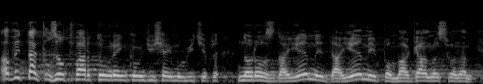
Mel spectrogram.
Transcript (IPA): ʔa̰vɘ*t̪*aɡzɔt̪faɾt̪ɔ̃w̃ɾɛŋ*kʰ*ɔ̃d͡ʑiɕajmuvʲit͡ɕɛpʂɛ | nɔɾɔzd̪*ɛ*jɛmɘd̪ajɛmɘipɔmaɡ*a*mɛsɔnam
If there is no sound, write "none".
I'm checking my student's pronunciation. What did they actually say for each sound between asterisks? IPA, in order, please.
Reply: t̪, k, a, a

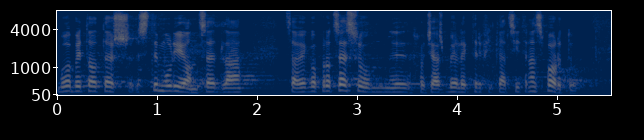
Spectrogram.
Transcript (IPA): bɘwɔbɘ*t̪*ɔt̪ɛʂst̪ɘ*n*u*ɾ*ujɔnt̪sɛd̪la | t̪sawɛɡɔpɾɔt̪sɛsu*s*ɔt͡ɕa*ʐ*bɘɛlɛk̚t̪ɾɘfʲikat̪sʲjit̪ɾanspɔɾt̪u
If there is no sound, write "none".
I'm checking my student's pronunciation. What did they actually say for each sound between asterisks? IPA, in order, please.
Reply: t̪, m, l, x, ʐ

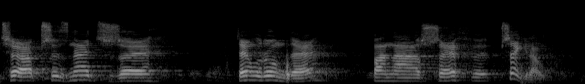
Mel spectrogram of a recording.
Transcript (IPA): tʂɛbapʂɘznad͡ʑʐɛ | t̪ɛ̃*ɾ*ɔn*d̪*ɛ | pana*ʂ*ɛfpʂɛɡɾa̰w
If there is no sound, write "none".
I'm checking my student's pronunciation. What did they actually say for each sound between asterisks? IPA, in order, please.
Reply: ɾ, d̪, ʂ

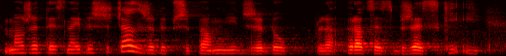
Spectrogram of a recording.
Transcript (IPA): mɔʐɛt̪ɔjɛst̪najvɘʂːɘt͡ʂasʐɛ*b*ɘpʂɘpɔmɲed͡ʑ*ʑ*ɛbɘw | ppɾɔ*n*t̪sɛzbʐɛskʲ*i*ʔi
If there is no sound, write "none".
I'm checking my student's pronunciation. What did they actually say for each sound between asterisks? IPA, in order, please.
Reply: b, ʐ, none, i

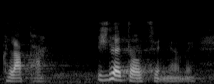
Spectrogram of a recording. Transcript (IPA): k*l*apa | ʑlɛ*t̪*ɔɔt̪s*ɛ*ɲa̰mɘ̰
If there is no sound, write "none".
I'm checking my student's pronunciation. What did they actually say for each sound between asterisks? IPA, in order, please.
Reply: l, t̪, ɛ

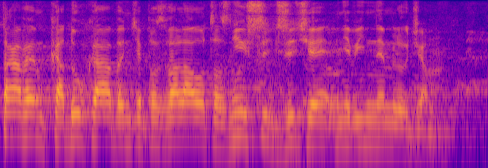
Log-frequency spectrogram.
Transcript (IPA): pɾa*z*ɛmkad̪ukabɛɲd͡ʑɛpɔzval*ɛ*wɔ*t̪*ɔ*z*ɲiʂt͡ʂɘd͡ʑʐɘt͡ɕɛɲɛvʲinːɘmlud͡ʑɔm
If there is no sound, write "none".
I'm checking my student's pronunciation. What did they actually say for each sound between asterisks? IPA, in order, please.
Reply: v, a, t̪, z

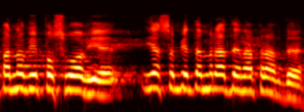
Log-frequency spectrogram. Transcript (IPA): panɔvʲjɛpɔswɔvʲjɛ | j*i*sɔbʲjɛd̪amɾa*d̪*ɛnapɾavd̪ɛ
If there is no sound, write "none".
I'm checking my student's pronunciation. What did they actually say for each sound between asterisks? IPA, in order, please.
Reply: a, d̪

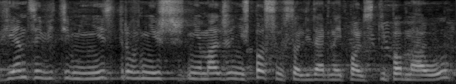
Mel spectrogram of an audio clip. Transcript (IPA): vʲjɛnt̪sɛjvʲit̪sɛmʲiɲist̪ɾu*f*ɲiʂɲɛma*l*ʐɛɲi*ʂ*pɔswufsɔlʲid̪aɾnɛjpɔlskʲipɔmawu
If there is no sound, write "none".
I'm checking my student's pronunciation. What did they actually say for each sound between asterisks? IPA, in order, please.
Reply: f, l, ʂ

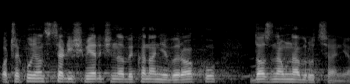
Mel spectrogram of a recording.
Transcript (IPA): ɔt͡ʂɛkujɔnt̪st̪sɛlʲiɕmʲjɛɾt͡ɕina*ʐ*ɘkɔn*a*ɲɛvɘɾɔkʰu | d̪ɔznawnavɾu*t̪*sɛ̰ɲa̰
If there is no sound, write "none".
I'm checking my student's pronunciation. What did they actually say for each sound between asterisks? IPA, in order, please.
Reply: v, a, t̪

